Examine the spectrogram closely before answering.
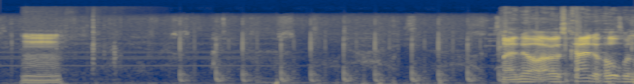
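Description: Footsteps tap across a wooden floor.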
